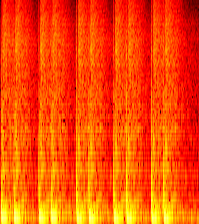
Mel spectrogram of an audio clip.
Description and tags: Just a drum loop :) (created with flstudio mobile)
